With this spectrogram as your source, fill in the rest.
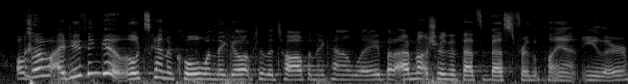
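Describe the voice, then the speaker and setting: A woman at a fairly high pitch with ordinary pitch variation, hardly any pauses, and noticeable background noise. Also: fairly quick pace. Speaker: aquarium podcast co-host. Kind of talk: casual chat. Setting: live stream.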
